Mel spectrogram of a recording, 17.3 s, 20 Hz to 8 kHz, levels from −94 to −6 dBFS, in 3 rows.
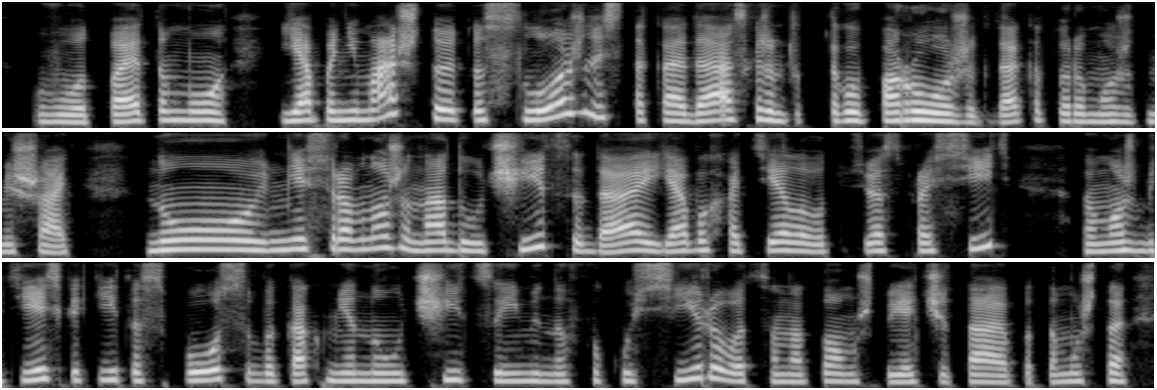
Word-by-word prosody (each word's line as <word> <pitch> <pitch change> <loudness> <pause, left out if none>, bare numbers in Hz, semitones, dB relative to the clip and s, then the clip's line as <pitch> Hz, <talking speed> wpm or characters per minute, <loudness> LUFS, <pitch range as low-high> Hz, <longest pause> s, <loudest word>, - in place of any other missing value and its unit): Вот, 170 -1 -2
поэтому 205 +3 +2 0.3
я 200 +2 +4
понимаю, 215 +7 +3
что 255 - -1
это 220 -1 +1
сложность 275 - +1
такая, 195 -2 +1
да, 190 +3 +5
скажем, 215 -4 0
т 185 - -15
такой 200 0 +2
порожек, 195 -5 +4
да, 165 +2 0
который 185 -2 -4
может 175 -1 -5
мешать, 170 -3 0 0.4
но 225 +1 +4
мне 220 +3 +1
всё 240 - -4
равно 230 +3 +2
же 270 -2 -1
надо 205 0 +2
учиться, 225 +5 0
да, 180 +3 +3
и 195 - +2
я 185 +2 +1
бы 210 +1 -2
хотела 195 0 -1
вот 175 -1 -5
у - - -32
тебя 190 +1 -1
спросить, 240 - -4 0.3
э, 180 - -1
может 195 +2 0
быть, 195 +1 -8
есть 230 +3 +2
какие-то 205 0 -4
способы, 200 -1 -1
как 180 +3 -1
мне 190 -1 0
научиться 190 +2 -1
именно 185 -2 -3
фокусироваться 200 +1 -3
на 170 -1 -4
том, 180 -2 -3
что 175 - -7
я 170 - 0
читаю, 170 -2 -1
потому 175 +2 -6
что 185 0 -2
195 Hz, 175 wpm, -23 LUFS, 180-215 Hz, 0.4 s, да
